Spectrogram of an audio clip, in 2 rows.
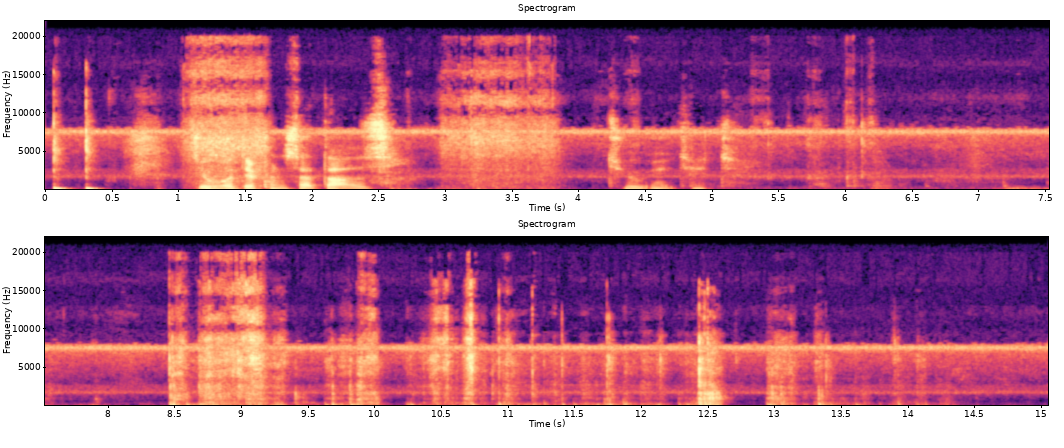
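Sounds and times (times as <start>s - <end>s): speaker parts scraping on work surface: 1.0s - 1.8s.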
